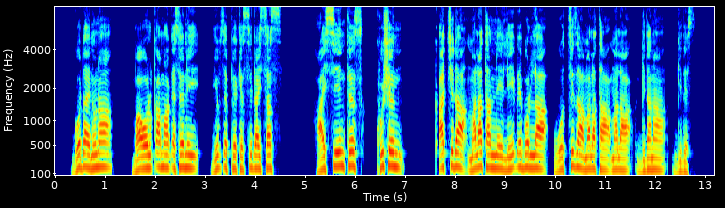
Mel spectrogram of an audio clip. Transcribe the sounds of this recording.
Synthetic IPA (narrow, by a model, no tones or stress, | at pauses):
ɡɔd̪ɐjnʊnɐ | bɐwɔlkʼːɐmɐkʼɛsɛnɪ | ɡɪbt͡sʼɛpːɛkɛsːɪd̪ɐjsːɐs | hɐjsːɪːnt̪ːɛs | kʰʊʃɛn | kʼɐt͡ʃːɪd̪ɐmɐlɐt̪ɐnːɛliːpʼɛbɔlːɐwɔt͡sːɪzɐmɐlɐt̪ɐmɐlɐɡɪd̪ɐnɐɡɪd̪ɛs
